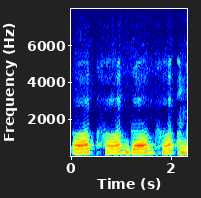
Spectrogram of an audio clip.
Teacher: इन पांचों वर्णों का जो उच्चारण स्थान है वह कंठ है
